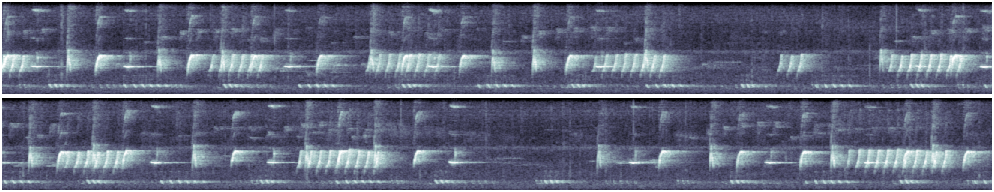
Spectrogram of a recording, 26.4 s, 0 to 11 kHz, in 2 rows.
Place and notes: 水上, TaoMi Li, Puli Township - Birds singing
Birds singing, face the woods
Zoom H2n MS+ XY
